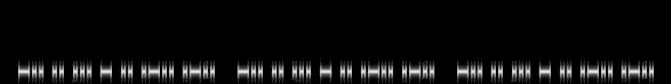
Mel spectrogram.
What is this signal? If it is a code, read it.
Morse code, heard as a keyed tone, about 34 wpm, 600 Hz. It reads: DISTILL DISTILL DISTILL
